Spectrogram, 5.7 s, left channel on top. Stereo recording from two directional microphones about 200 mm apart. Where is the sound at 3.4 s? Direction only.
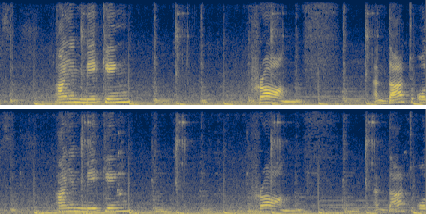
50° left (ahead or behind).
